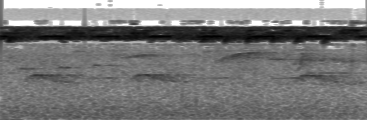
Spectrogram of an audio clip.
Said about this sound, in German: Ihr kleines Dorf liegt am Rio Negro, rund eine Stunde von der Amazonas-Metropole Manaus entfernt. Hinter den kleinen Hütten des Dorfes erstreckt sich dichter Urwald. Bunte Papageien kreischen in der Luft, Amazonien pur.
